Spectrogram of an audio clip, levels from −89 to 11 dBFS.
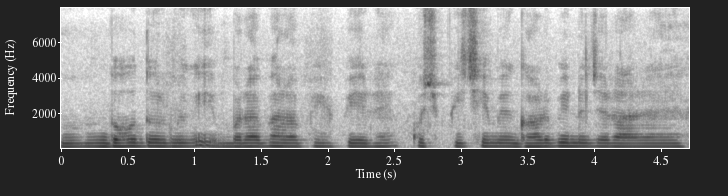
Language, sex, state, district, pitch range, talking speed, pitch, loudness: Hindi, female, Uttar Pradesh, Etah, 175-185 Hz, 240 wpm, 180 Hz, -18 LUFS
